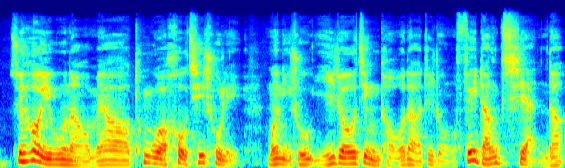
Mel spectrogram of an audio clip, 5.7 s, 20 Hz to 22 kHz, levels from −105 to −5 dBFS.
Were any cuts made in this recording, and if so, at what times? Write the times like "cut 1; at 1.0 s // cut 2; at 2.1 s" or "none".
none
